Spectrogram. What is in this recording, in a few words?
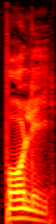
"poli", Apatani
